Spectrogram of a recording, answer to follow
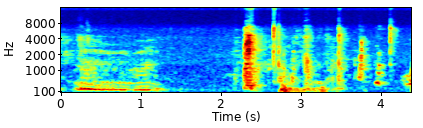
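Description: A low, drawn-out animal sound lasting about a second, then after a pause a run of sharp clicks and knocks.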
